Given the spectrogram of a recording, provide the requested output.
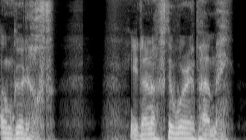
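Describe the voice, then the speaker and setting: A man puts on a raspy character voice, fairly low in pitch, delivered at a fairly quick pace. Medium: read story.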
